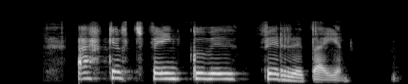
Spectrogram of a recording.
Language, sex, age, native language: Icelandic, male, 7, Icelandic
